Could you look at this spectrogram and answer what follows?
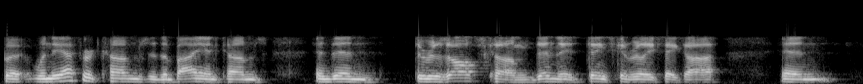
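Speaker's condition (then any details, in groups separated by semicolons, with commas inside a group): Parkinson's; stays active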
